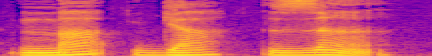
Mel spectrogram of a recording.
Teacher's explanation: you've got only one S between two vowels. Then you get the sound Z, alright? And then the ending here is IN, so it's nasal, it goes in your nose, and it's un.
